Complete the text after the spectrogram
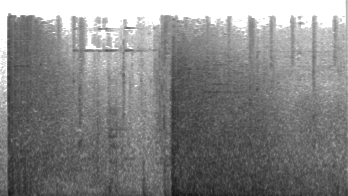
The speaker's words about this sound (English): Frag grenade sent.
